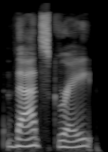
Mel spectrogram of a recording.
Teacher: For example, saying, "That's great." With an excited, high-pitched voice means something very different from saying, "That's great." with a flat, uninterested, maybe even sarcastic voice. The exact same words can mean completely opposite things simply by how your voice sounds.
